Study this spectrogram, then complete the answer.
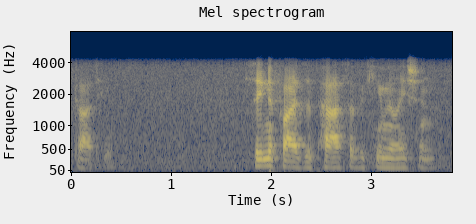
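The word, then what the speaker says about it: gate: The first repetition of the word Gati, gone, pronounced Gati, signifies the path of accumulation.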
